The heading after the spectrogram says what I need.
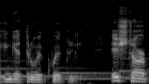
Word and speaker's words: Ishtar: Ishtar, pronounced Easter, is a day commemorating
